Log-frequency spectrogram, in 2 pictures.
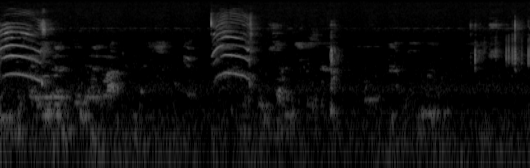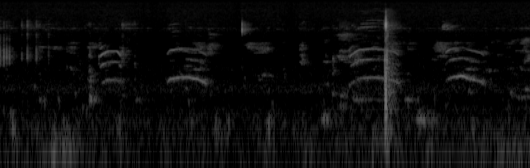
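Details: Indoors, the mother cat Shizuka is uncomfortable in a cabinet and moves her kitten to an open area; scattered soft arched meows over a murmuring background, with a sharp click near the end.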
